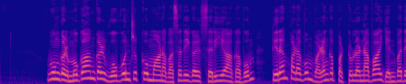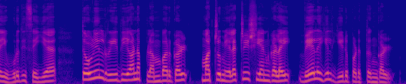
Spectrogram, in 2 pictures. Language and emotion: Tamil, neutral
